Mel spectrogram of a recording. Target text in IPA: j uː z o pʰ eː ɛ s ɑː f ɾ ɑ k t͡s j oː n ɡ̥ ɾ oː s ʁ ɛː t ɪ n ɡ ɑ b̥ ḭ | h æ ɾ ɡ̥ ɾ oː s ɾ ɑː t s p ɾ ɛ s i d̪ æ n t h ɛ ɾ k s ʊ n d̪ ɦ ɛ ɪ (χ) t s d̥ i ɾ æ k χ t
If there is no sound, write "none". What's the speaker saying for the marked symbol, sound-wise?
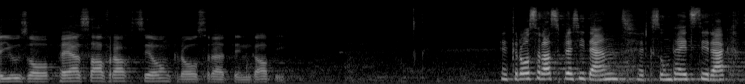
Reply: none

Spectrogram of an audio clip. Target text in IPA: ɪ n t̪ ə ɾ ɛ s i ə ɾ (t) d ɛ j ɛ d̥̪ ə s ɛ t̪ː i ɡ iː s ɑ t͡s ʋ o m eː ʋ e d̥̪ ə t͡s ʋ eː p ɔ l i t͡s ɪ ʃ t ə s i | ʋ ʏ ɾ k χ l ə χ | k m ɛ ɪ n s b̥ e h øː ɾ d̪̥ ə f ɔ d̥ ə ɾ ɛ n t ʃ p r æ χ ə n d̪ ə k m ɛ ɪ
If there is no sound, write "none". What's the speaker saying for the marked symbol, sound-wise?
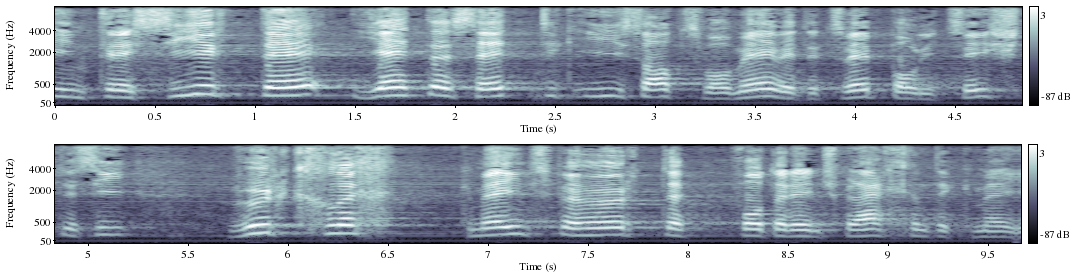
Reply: t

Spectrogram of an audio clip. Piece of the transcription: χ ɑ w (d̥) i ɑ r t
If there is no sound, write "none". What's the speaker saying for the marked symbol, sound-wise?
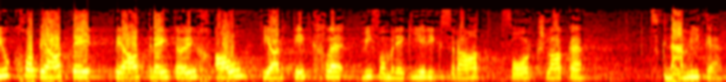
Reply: d̥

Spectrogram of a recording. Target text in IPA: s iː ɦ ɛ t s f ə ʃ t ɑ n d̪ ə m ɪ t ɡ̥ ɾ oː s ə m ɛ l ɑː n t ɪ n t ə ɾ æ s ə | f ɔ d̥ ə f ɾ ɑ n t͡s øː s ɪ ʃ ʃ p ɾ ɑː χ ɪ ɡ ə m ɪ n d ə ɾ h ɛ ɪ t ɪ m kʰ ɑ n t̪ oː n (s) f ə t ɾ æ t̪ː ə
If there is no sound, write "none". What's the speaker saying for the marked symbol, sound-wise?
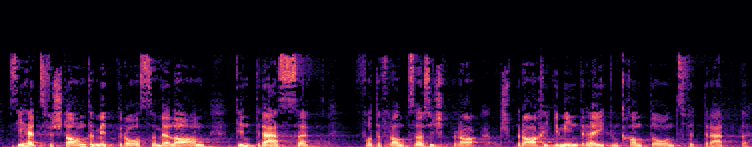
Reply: t͡s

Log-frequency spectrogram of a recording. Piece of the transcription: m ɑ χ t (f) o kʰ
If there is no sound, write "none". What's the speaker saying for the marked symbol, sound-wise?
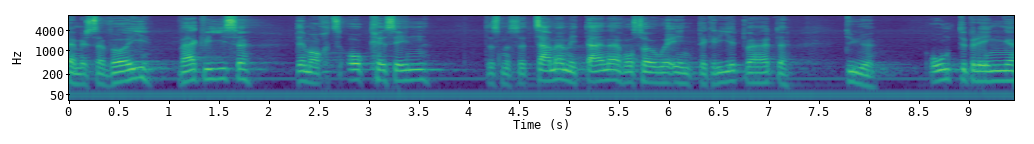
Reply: s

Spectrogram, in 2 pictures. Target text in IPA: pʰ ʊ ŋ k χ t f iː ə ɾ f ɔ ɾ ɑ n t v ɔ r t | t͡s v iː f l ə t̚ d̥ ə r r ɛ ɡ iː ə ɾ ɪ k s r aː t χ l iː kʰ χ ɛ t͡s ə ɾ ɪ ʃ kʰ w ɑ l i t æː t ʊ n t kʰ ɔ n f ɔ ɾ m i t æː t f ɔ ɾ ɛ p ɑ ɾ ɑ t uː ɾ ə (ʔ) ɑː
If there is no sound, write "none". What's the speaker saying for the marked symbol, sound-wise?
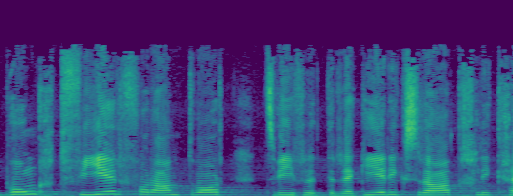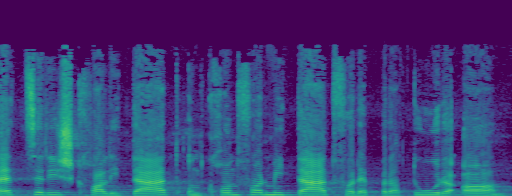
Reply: ʔ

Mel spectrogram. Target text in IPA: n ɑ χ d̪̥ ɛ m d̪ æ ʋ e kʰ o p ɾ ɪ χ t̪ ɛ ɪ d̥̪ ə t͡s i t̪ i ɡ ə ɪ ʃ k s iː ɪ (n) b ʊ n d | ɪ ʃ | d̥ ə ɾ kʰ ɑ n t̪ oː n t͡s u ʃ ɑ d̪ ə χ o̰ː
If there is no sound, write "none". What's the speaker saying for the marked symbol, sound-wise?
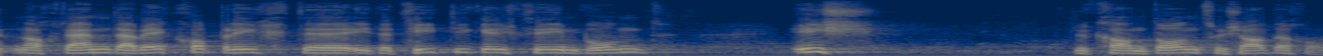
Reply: m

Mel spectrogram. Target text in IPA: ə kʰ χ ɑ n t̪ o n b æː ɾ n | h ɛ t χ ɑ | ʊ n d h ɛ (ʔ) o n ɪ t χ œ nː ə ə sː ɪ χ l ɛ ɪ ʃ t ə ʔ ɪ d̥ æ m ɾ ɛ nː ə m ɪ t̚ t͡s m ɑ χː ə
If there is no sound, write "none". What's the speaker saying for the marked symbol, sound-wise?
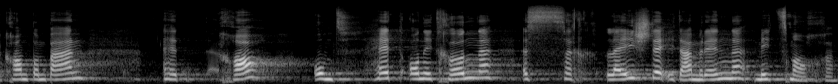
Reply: t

